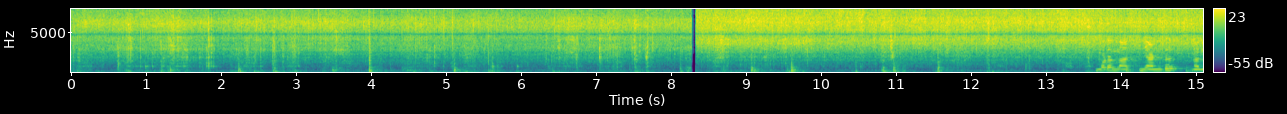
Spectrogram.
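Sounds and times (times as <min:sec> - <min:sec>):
wooden spatula scraping pan: 0:00.0 - 0:09.8
food sizzling in oil: 0:00.0 - 0:15.0.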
